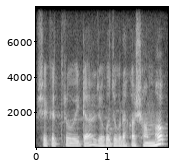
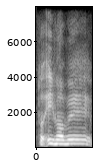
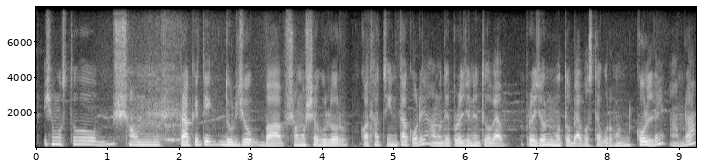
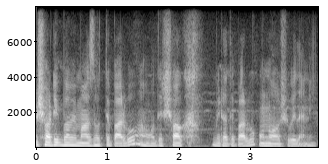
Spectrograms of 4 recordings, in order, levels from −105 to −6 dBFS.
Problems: none marked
